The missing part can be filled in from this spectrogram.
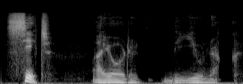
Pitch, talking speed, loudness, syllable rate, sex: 90 Hz, 125 wpm, -22 LUFS, 4.5 syllables/s, male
